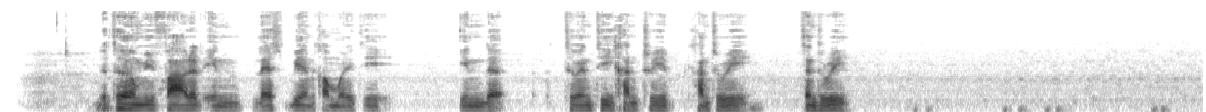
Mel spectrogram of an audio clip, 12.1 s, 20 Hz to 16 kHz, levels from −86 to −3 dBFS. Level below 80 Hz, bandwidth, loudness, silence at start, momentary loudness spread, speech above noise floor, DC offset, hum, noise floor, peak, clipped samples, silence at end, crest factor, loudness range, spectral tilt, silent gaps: -52 dBFS; 11.5 kHz; -28 LUFS; 0.95 s; 15 LU; 40 dB; under 0.1%; none; -68 dBFS; -6 dBFS; under 0.1%; 0.4 s; 24 dB; 8 LU; -6.5 dB/octave; none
